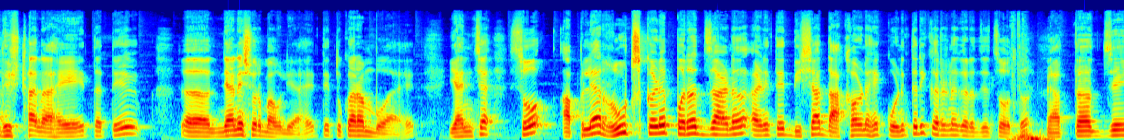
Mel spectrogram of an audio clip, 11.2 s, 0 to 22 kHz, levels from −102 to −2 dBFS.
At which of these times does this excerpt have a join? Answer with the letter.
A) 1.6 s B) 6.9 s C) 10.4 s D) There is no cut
C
